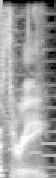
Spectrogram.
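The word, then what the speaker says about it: three: Now, for number 3, this one starts with a th sound. It's spelled T-H-R-E-E. The 2 E's at the end make a long E sound.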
